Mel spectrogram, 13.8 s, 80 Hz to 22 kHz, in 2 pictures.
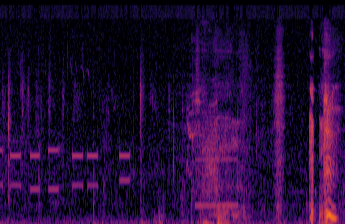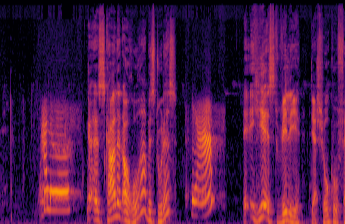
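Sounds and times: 
smartphone keypad tones on loudspeaker dialing a call: 0.0s - 2.6s
breathy noise: 3.7s - 7.1s, 7.7s - 8.8s, 10.6s - 12.0s
speech: 8.8s - 11.2s, 11.9s - 13.7s.

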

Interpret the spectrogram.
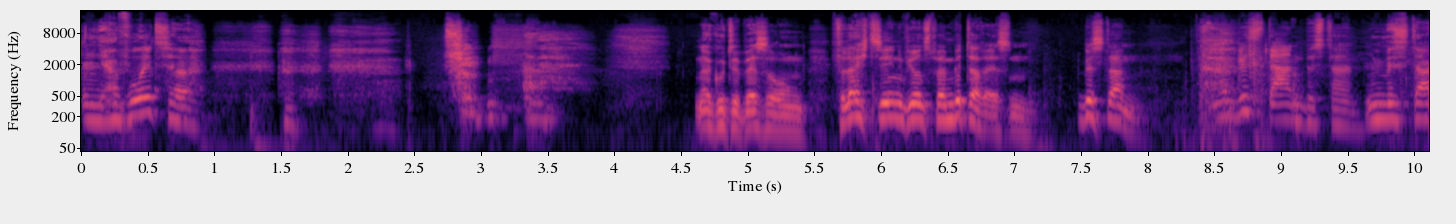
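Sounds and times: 
speech: 0.0s - 2.1s, 2.8s - 3.7s, 4.6s - 10.1s
person with a cold sneezing: 2.7s - 3.9s.

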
